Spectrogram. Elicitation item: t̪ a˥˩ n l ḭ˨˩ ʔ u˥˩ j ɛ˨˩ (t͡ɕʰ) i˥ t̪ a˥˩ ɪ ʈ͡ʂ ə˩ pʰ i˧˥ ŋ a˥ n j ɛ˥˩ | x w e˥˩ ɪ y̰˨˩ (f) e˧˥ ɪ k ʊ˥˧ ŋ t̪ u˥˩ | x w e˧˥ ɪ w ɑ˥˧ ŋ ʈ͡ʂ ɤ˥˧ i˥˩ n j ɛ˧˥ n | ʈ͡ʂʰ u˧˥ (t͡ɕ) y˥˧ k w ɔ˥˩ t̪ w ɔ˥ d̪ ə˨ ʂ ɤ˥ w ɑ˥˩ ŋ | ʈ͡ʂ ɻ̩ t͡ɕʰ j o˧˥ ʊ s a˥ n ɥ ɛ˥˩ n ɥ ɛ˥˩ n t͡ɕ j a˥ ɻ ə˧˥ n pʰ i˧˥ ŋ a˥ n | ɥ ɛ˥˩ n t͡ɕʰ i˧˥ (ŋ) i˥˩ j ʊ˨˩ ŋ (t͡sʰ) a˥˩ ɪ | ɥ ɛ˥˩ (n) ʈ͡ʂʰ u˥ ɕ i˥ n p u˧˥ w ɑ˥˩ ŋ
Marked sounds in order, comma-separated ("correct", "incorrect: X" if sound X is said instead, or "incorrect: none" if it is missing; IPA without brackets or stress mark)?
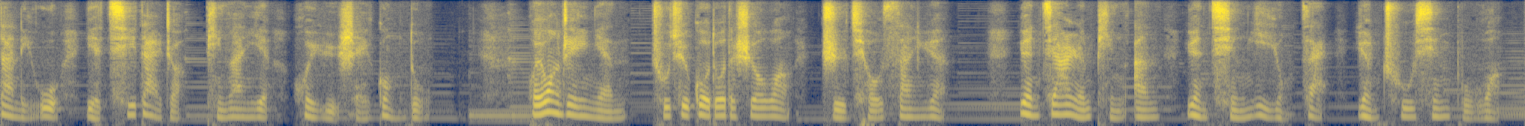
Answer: correct, incorrect: ʂ, incorrect: t͡ɕʰ, correct, incorrect: t͡s, correct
